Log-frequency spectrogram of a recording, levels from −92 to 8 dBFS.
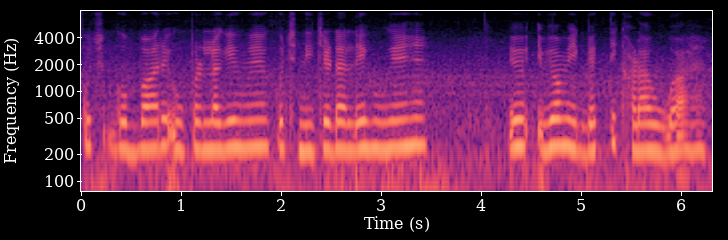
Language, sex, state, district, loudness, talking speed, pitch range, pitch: Hindi, female, Bihar, Madhepura, -17 LUFS, 170 wpm, 220-240 Hz, 230 Hz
